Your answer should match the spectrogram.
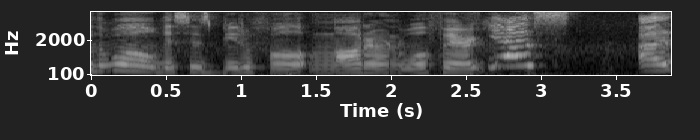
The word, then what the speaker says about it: Modern Woolfare: uh race for the wool this is beautiful modern wolfir yes I said it right I didn't say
